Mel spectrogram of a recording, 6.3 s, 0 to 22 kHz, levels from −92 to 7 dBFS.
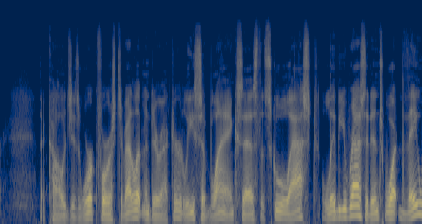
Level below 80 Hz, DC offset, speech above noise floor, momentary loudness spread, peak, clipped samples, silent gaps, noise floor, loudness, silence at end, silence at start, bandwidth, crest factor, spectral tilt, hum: -60 dBFS; under 0.1%; 32 dB; 10 LU; -10 dBFS; under 0.1%; none; -59 dBFS; -28 LUFS; 0 s; 0.65 s; 14 kHz; 18 dB; -6 dB/octave; none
